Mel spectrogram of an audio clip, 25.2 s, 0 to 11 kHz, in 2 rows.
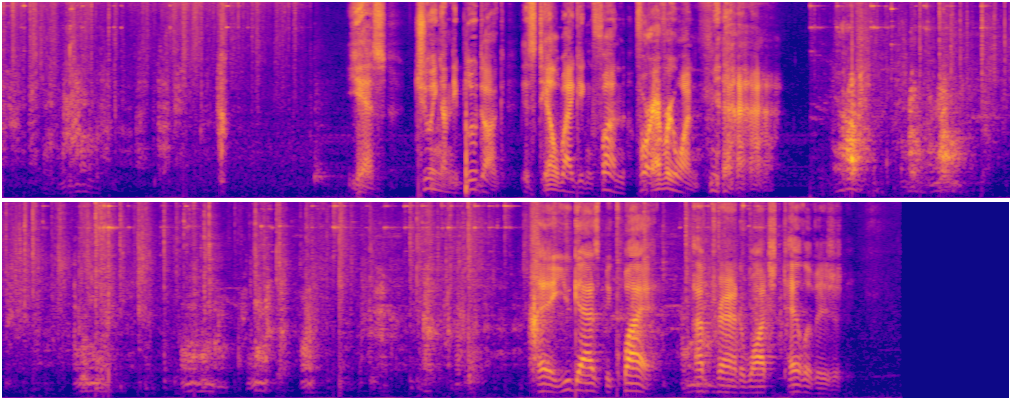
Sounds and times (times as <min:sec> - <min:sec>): Speech: 0:04.4 - 0:08.8, 0:19.2 - 0:23.2
Bow-wow: 0:10.4 - 0:12.2, 0:20.2 - 0:22.4.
